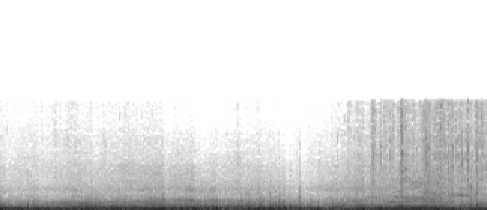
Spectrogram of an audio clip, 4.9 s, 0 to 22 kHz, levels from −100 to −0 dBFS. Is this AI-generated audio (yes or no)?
no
